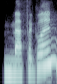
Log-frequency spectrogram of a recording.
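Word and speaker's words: metheglin: Anastasia, what is methaglin? And I'm not even sure I'm pronouncing that right. So feel free to correct my pronunciation. But you're definitely you're definitely pronouncing it right.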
